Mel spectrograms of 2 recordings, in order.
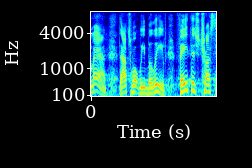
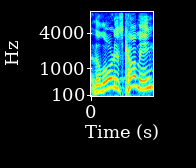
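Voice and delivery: high, loud proclaiming cry; prophet's shout; 9 semitones higher, 5 dB louder than usual. Retold or imitated. John the Baptist crying out to the crowds, in a loud high shout. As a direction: call it out like a street prophet. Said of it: "and he shouted".

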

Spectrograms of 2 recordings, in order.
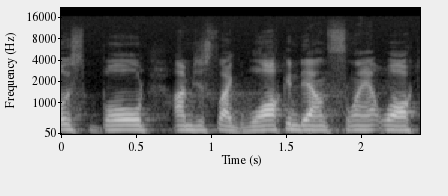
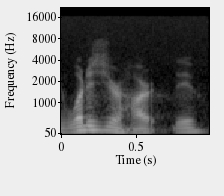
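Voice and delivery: ordinary talk, nothing marked

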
